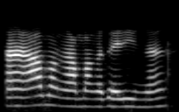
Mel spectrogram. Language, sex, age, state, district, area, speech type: Tamil, female, 45-60, Tamil Nadu, Pudukkottai, rural, conversation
